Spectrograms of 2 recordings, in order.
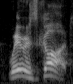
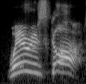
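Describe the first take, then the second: First: It is asked in a calm, plain voice. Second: It is asked in a firmer, stern voice.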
